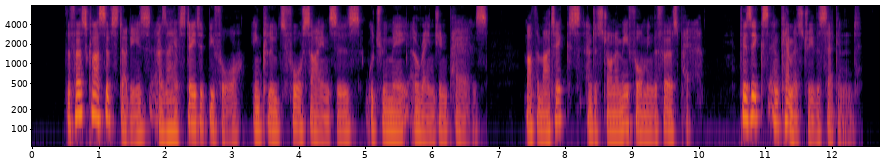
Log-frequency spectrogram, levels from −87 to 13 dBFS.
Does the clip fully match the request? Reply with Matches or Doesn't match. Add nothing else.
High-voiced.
Doesn't match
